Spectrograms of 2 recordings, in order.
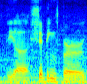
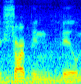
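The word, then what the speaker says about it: Sharpeville: I said it wrong. I thought it was the Shippensburg massacre, but it was the Sharpenville massacre.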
